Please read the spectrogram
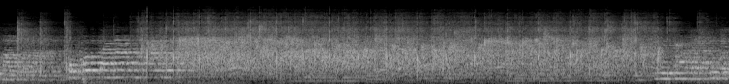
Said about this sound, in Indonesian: Itu semangat. Tepuk tangan.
